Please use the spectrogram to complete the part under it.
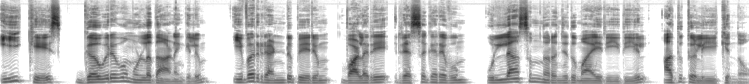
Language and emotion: Malayalam, neutral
